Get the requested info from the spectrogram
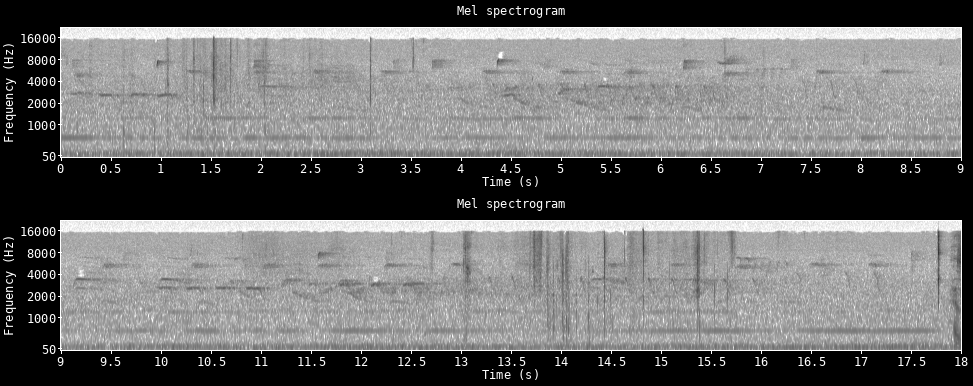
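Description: Quiet woodland ambience: a low steady rumble and a faint steady hum, with distant birds chirping now and then. A few light clicks come about fourteen seconds in.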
